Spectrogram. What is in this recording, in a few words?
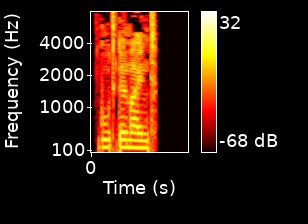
"gutgemeint", German; adjectives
